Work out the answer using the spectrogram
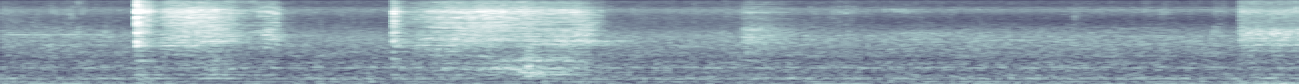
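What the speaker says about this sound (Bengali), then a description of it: "আবার ভালো করে মশলাটাকে কষিয়ে নিতে হবে।" Spice paste with poppy seed paste is stirred and sautéed in a pan, giving scraping, rasping strokes in uneven bursts over a low sizzling bed, close by with no voices.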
